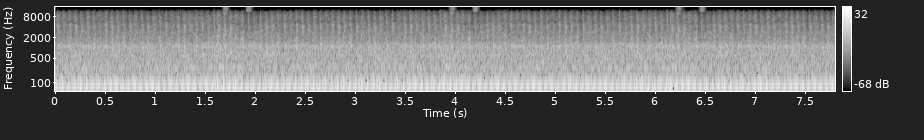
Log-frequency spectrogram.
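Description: Tractor engine running steadily at idle with a rapid, even chugging beat.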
